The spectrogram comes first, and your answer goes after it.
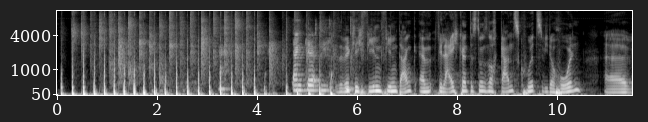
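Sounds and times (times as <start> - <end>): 
small group clapping: 0.3 - 6.0
speech: 4.7 - 11.4.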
